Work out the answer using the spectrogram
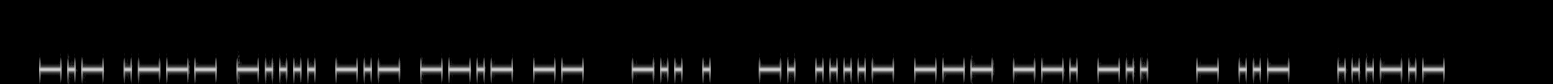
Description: Morse code, heard as a keyed tone, about 17 wpm, 700 Hz. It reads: KJ6KQM DE N4OGD TU <SK>
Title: Practice QSO - Exchange 4 - Ending - 17wpm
